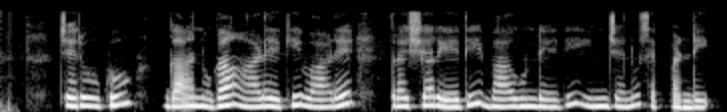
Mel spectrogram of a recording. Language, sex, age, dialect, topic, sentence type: Telugu, female, 18-24, Southern, agriculture, question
